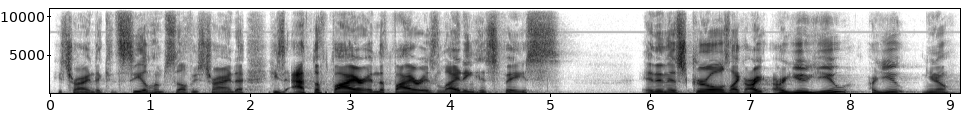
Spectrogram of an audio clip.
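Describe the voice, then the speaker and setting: Midwestern guy preaching, high voice, super bright and sharp, acts out the voices and gets loud then soft. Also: moderate pace. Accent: Midwestern American. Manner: animated, acts out inner voices with swings in loudness. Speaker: pastor. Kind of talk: sermon.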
